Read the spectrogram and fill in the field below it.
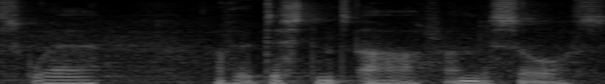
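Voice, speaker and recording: The speaker is soft-spoken. The pace is fairly slow. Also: man. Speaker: ASMR reader of technical books. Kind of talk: ASMR book reading, relaxing and informative.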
